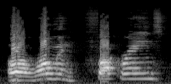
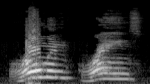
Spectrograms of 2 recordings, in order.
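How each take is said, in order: First: "fuck" punched hard in the middle of "Roman fuck Reigns"; mocking stress. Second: "Roman Reigns" said slowly and deliberately; slow name. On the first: Vlogger mocking the wrestler's name with a stressed "fuck". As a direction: jam a stressed "fuck" into the name with slow scorn. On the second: Vlogger spelling out the wrestler's name, slow and deliberate. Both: Shown as a demonstration.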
